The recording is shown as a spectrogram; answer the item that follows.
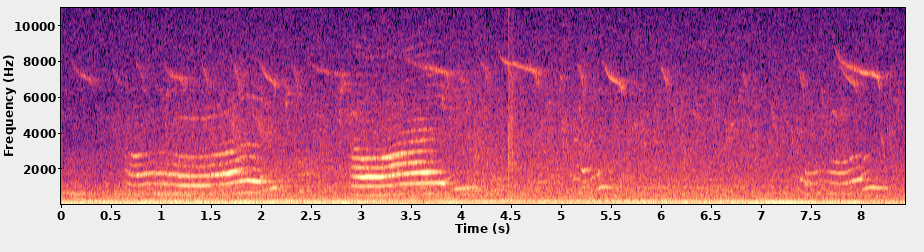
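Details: Lovesick domestic cat seeking a partner, uttering drawn-out wavering meows, the loudest two near the start, then shorter quieter calls trailing off, over a constant low hum.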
